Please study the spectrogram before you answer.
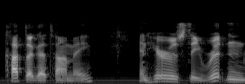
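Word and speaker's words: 肩固め: that in a moment the hiragana is kata and then again got'em a kata means shoulder so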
